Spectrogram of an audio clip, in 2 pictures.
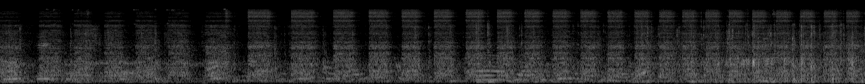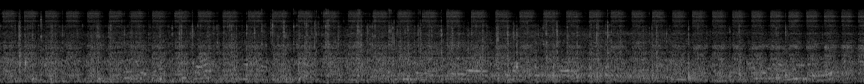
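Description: Large-scale model train running around the layout: its wheels click over the rail joints in a quick, regular rhythm, over a steady mechanical hiss.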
